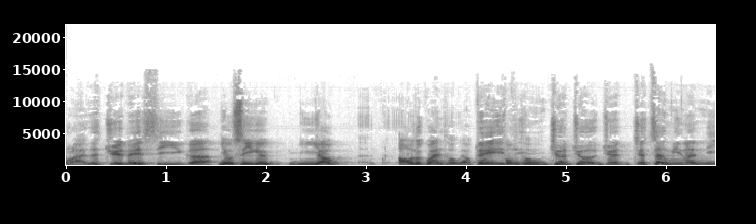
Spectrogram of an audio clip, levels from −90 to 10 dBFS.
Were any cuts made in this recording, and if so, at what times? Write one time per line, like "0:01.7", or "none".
none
